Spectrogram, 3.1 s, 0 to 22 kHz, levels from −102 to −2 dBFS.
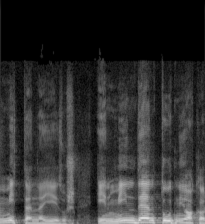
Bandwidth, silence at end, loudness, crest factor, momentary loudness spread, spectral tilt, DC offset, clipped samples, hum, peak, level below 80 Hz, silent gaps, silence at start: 15 kHz; 0 s; -25 LUFS; 16 dB; 16 LU; -6 dB/octave; under 0.1%; under 0.1%; none; -10 dBFS; -58 dBFS; none; 0 s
